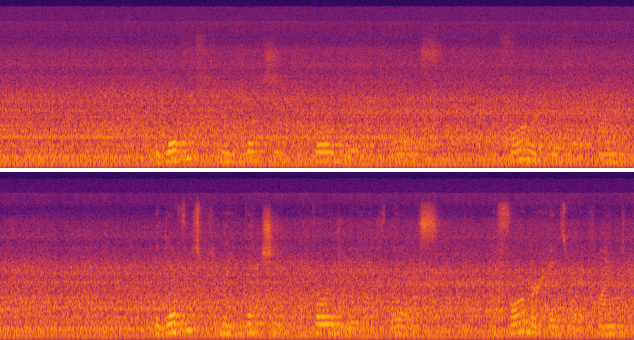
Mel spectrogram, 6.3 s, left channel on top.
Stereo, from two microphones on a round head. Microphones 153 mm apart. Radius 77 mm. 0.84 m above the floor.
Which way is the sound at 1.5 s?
65° right (ahead or behind).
